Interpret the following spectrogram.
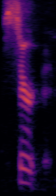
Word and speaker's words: Saoirse: Oh, there's already a card that's It rhymes with inertia. Saoirse.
